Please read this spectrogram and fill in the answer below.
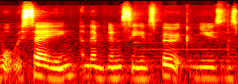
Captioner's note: device beeps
